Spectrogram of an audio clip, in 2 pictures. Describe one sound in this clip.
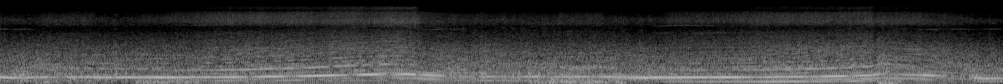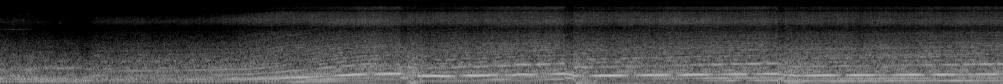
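A racing car engine roars, rising in pitch as it revs and dropping sharply with each gear change.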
